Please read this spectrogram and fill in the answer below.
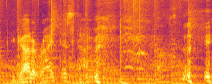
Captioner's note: laughs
